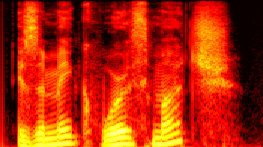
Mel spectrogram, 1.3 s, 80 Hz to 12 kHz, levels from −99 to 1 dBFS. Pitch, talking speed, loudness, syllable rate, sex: 145 Hz, 225 wpm, -16 LUFS, 5.0 syllables/s, male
